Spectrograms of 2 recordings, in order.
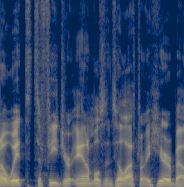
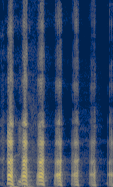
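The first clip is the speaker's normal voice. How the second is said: loud, high laugh at own joke; burst of laughter; 8 semitones higher, 7 dB louder than usual. Real, not acted. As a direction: crack up at the pun.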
